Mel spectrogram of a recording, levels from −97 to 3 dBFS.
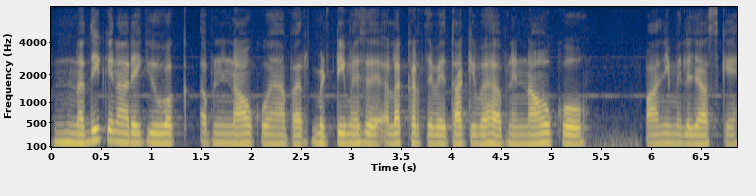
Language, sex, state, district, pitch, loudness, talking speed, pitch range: Hindi, male, Bihar, Sitamarhi, 145 Hz, -18 LUFS, 220 wpm, 140-150 Hz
